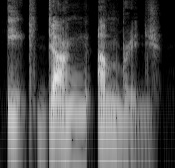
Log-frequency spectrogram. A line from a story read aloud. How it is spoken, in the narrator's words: in a booming voice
